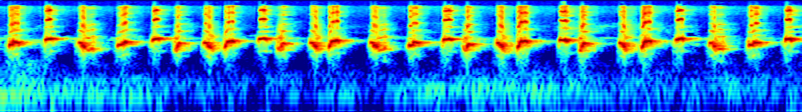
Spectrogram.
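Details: Sooty-headed bulbul in full song, used to prompt other birds to sing: rapid bubbly phrases of short slurred notes alternating between higher and lower pitches, repeated steadily without pause, with a faint low hum beneath.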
